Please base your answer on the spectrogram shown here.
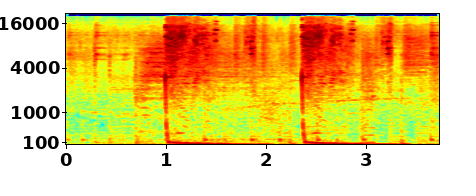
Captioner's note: portal noises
